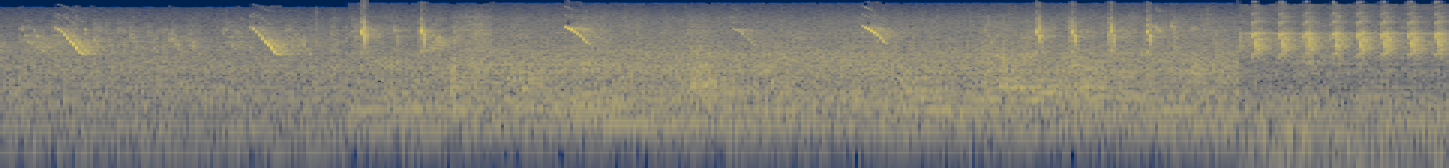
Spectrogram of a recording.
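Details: A Common tailorbird (Orthotomus sutorius) in Rajasthan, India, calls with loud, sharp, high sweeping notes about every two seconds, ending in a quick run of short repeated chips, over a low steady background hiss.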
